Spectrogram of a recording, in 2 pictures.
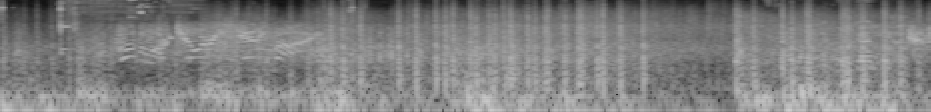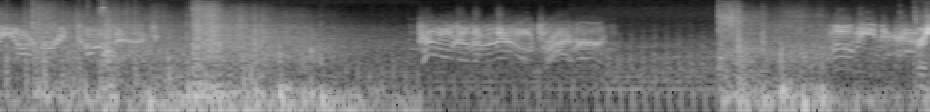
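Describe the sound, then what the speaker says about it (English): Rocket artillery from an MLRS launcher in the military strategy game Broken Arrow, with repeated loud blasts and rapid volleys layered over ongoing battlefield gunfire and explosions, while people talk throughout. "Returning fire on that RT with my MLRS."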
